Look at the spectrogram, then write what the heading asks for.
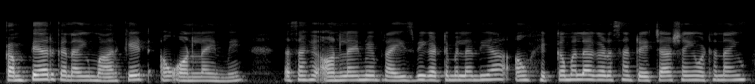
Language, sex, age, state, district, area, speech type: Sindhi, female, 30-45, Maharashtra, Thane, urban, spontaneous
